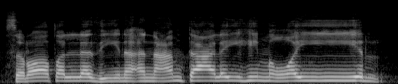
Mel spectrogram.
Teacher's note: فيرقق الراء لانها ساكنه وقبلها ياء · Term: ترقيق الراء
